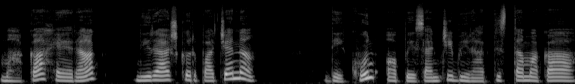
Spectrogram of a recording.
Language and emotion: Goan Konkani, fearful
